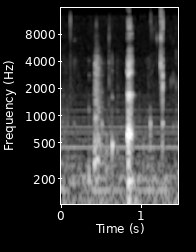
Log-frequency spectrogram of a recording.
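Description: A short, gulping burp, with a few brief throaty bursts close to the mic against a quiet background, and no one talking.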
